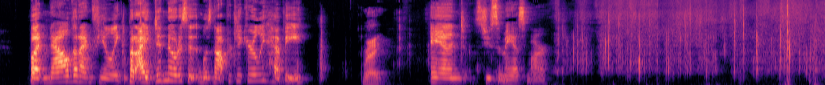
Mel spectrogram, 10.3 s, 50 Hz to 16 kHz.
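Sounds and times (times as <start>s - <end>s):
speech: 0.4s - 3.9s, 4.5s - 7.1s
paper crinkling and rustling inside a bag as it is handled: 6.9s - 10.3s.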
